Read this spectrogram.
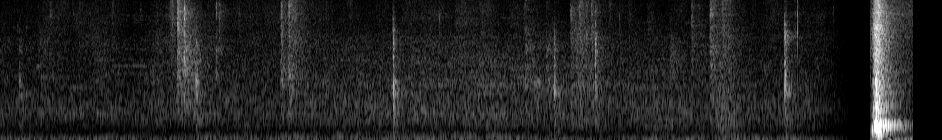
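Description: Metal tools click and tap against an engine casing.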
